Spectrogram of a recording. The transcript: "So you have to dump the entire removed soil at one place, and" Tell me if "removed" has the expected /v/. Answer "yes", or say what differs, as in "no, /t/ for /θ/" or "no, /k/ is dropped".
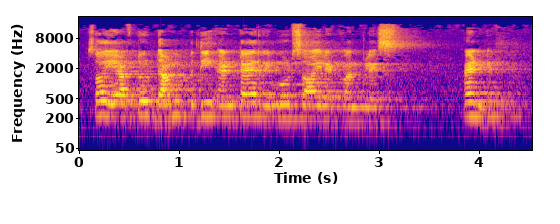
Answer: no, /v/ is dropped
